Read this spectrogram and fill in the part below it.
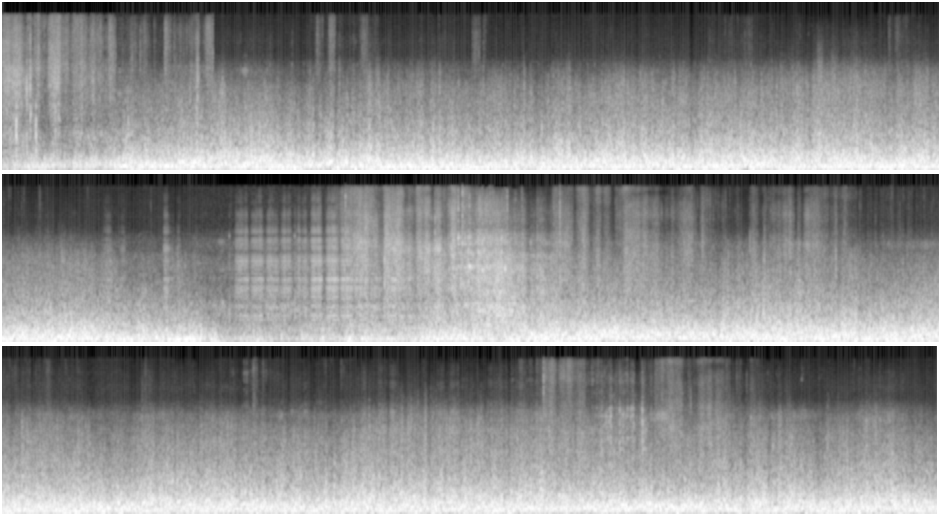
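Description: Skis scrape and hiss steadily over packed snow.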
